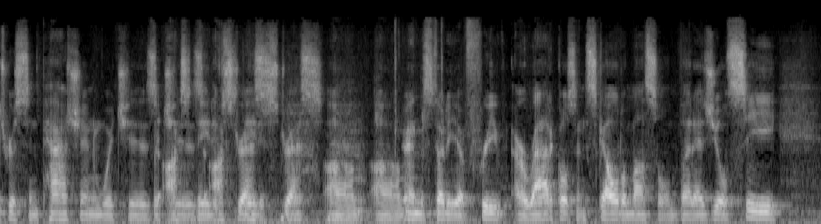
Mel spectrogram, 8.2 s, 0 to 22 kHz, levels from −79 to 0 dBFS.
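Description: A second capture path or misaligned edit likely mixed the audio in twice, so from 1.55 to 4.45 s a doubled audio track trails about half a second behind, roughly equally loud, starting and stopping abruptly.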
